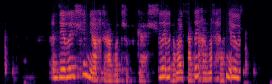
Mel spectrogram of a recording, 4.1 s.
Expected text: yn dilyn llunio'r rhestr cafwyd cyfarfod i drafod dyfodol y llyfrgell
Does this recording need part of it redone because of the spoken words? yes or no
yes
